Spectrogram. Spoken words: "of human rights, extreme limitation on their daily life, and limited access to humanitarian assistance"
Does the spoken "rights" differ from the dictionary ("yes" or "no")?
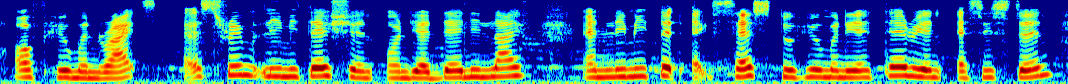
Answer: no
